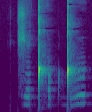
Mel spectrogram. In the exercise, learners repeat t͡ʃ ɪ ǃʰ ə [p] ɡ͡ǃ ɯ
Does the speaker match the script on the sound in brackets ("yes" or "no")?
yes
